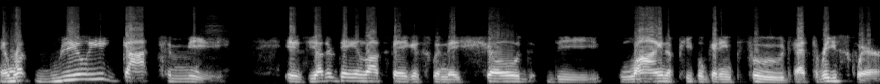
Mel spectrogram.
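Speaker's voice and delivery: mock-sincere, sarcastic delivery. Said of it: "you're being sarcastic".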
